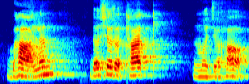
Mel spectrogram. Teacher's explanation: विसर्ग आल्यामुळे ह होईल जह. नंतर थावर पुन्हा समोर जोडाक्षर असल्यामुळे आघात येईल.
